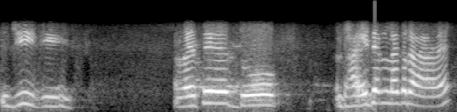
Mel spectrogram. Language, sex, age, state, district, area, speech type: Hindi, female, 30-45, Uttar Pradesh, Azamgarh, rural, conversation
